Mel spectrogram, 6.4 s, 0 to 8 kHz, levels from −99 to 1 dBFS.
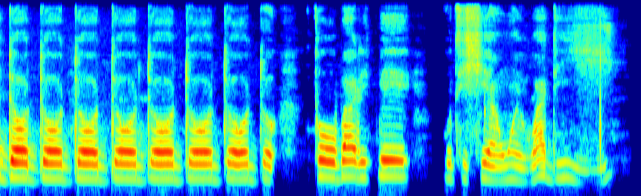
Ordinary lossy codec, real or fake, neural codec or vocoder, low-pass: none; real; none; 7.2 kHz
